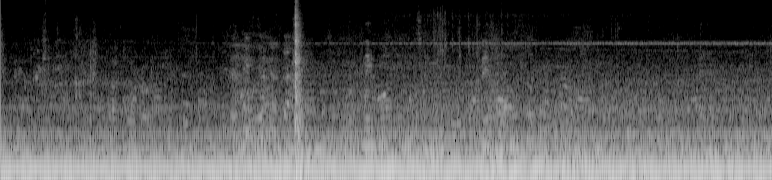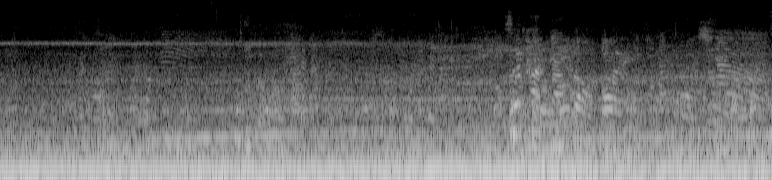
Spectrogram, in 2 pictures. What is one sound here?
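A train rumbles and hums steadily, heard from inside a carriage.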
